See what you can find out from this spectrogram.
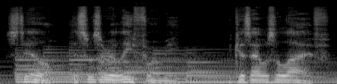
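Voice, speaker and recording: A man's voice: fairly low pitch, normal speed. A man giving an earnest, solemn dramatic narration of a first-person story. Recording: background music.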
